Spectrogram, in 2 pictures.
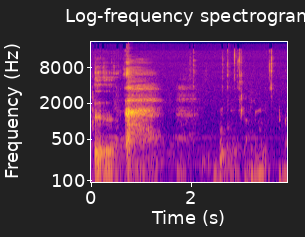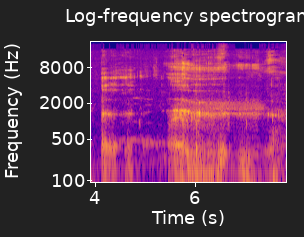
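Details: Several loud, drawn-out belches separated by quieter pauses; repeated burping.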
